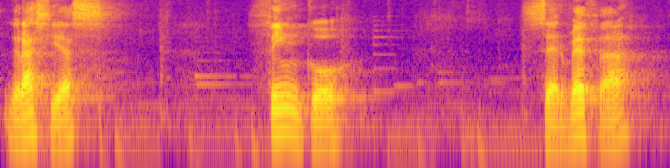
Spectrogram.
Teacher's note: In most of Spain, many speakers pronounce C and Z with a sound similar to the TH. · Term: The TH sound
